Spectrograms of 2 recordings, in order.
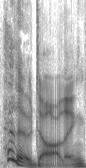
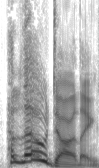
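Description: First: Posh British greeting, chirped; British accent. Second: Higher, louder cheery greeting; bright chirp. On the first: Acted. Mother greeting her daughter, posh British accent. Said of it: "I should be doing British accents". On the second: A narrator's reading. Mother greeting her daughter, chirping brightly. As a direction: chirp it out lightly. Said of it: "she ch-, chirped bright".

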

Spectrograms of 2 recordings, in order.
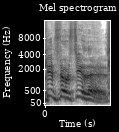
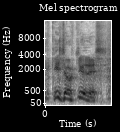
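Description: First: Gruff mountain man. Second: Put-on old prospector voice, higher; a crusty Old West prospector; gruff mountain man. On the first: Retold or imitated. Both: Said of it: "Batman's an old prospector from the West".

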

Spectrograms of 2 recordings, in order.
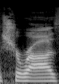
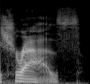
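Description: First: Said in the usual way. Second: "Shiraz" with a flat A, rhyming with jazz; "Shiraz" as shuh-RAZZ, pitched lower; Australian pronunciation. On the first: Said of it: "instead of saying Shiraz". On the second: Shown as a demonstration. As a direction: say "Shiraz" the Aussie way, ending in -azz. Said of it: "so you get the accent down".

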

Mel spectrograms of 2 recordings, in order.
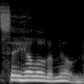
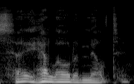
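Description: First: Mocking repeat. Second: Said in the usual way. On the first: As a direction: throw her own words back at her. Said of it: "I said". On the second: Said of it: "she says".

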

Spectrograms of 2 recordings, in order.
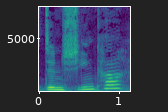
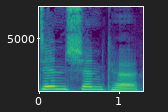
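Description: First: "Dinshinka" with SHEEN in the middle; corrected pronunciation. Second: "Dinshenka" slowly, with an n before sh; tentative pronunciation. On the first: Host corrects the fairy name, "Dinshinka" with long ee. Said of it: "I think the pronunciation is". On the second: Host corrects the guessed name, slow "Dinshenka" with SHEN. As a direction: sound out "Dinshenka" as din-SHEN-ka. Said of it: "probably mispronounce this". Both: Shown as a demonstration.

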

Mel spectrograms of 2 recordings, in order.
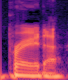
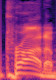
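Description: First: Prada said as PRAY-duh; correct name pronunciation. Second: Prada said with an "ah", PRAH-duh; spelling pronunciation. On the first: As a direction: say Prada with a long "ay" in the first syllable. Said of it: "but it's pronounced Prada". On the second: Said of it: "It's spelled Prada". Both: Shown as a demonstration.

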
